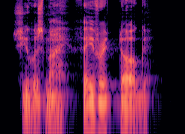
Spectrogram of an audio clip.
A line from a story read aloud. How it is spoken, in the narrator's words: Peter whispered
